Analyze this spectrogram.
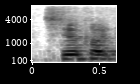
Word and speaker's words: pseudocode: So this pseudocode, they are spelled Pseudocode. When you pronounce, you just silence the P, you just say pseudocode.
